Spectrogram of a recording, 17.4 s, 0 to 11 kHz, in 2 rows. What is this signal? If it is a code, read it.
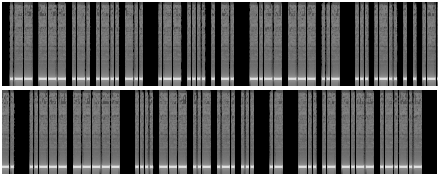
Morse code, heard as a keyed tone, about 25 wpm, 1000 Hz. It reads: WORLD WHEN YOU SLEEP 20 HOURS A DAY.
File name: qotdfiles / 25wpm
